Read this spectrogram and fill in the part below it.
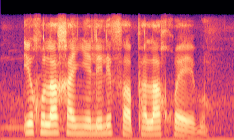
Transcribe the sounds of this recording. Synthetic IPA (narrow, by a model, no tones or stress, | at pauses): ɪχʊlaχaɲɛlɪlɪfapʰalak͡xʰwɛːbɔ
